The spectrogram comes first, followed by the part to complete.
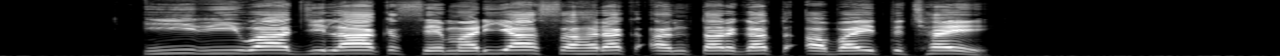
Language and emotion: Maithili, neutral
